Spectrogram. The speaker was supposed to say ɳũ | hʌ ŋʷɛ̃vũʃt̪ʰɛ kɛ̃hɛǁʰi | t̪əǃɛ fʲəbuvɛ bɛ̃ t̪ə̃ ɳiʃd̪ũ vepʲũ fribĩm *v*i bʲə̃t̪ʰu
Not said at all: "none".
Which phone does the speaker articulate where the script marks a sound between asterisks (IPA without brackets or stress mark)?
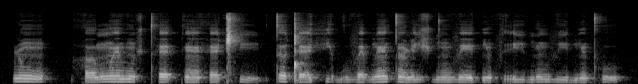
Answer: v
